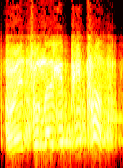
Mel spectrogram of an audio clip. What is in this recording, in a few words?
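Korean left wing mood low; War Thunder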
